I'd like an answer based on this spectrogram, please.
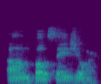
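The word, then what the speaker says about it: Beauséjour: When you break it into 3 syllables, it becomes easier to say. It just means beautiful day in French. So Beausejour.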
